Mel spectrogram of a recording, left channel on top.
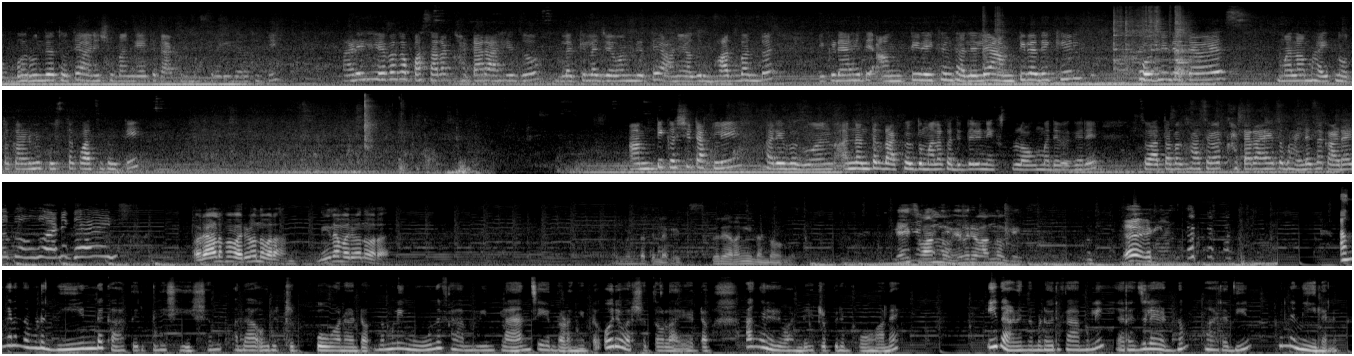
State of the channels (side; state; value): both; different; correlation 0.00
